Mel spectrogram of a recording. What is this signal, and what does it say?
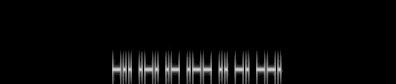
Morse code, heard as a keyed tone, about 44 wpm, 700 Hz. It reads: DRAWING
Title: Top 1751-2000 Words 45wpm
